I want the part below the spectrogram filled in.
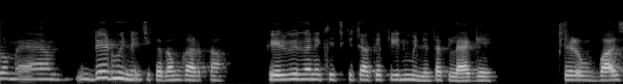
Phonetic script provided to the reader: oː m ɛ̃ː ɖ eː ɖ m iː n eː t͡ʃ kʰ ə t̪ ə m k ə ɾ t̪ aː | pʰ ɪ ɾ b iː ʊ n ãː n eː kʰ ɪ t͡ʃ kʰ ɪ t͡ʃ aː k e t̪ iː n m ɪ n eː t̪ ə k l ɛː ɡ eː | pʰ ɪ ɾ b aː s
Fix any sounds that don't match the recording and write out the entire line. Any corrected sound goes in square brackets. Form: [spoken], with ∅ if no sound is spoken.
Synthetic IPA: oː m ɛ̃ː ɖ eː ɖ m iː n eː t͡ʃ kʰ ə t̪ ə m k ə ɾ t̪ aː | pʰ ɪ ɾ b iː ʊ n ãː n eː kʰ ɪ t͡ʃ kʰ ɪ t͡ʃ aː k e t̪ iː n m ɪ n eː t̪ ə k l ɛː ɡ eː | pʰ ɪ ɾ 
